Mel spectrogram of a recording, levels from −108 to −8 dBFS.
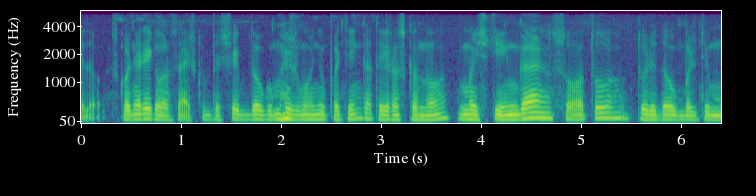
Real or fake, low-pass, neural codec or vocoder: real; 5.4 kHz; none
